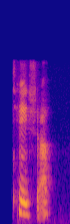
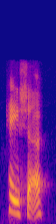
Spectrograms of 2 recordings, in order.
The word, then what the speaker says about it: Tayshia: Tayshia. – Tayshia.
